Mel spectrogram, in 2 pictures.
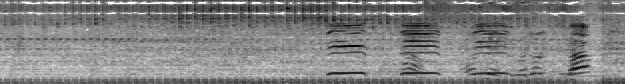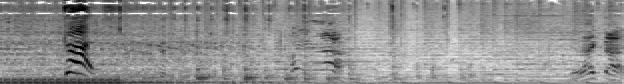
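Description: Engine of a Hustler Sport zero-turn ride-on mower running steadily, then dropping away about seven and a half seconds in.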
